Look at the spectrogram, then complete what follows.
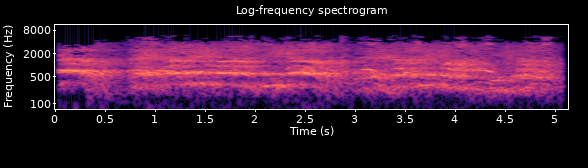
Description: Football Chants (Soccer Song); One Keano; Tottenham Hotspur Thfc

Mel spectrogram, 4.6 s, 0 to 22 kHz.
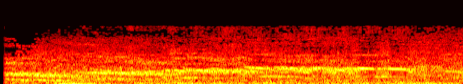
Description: Slower Football Chant (Soccer Song); Millwall, Millwall 2; Millwall Mfc

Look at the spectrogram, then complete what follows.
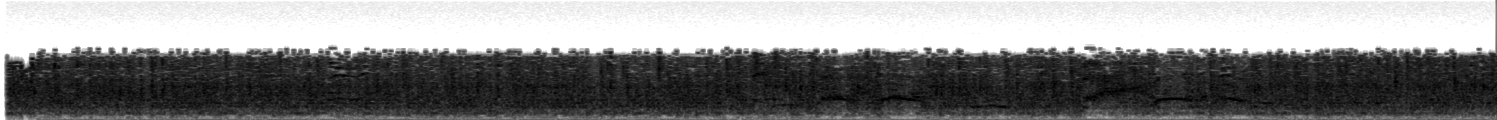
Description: Signs Indian Drinking Game; Thumper

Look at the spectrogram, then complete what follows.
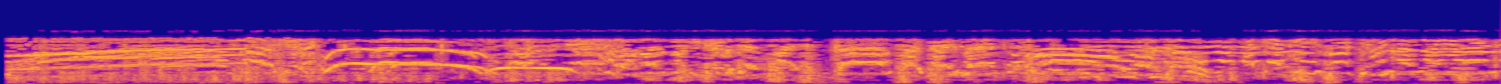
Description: Drinking Game; What The Fuck Drinking Game

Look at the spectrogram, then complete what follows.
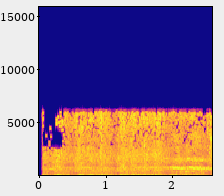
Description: (Clap) Everton, Football Chants; Soccer Songs

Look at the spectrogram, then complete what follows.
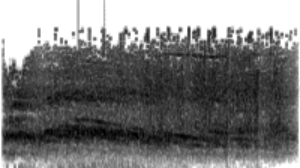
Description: Give Us A Wave, Football Chants; Derby County Dcfc

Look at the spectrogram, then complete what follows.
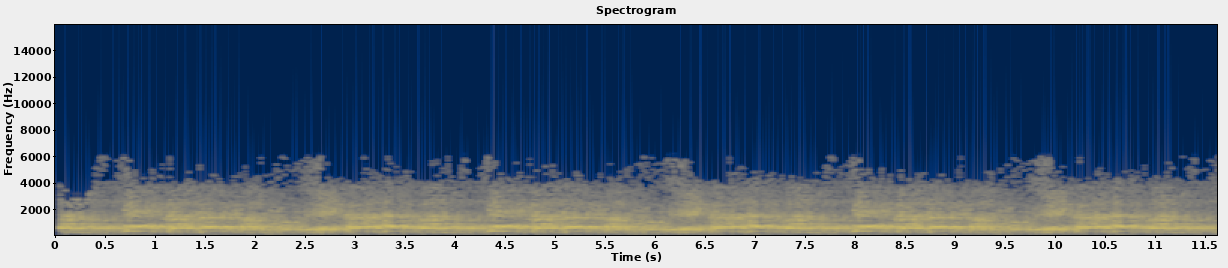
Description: Shit Ground, No Fans, Football Chants; Derby County Dcfc

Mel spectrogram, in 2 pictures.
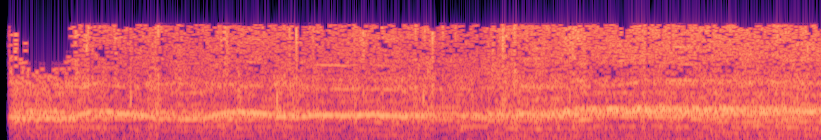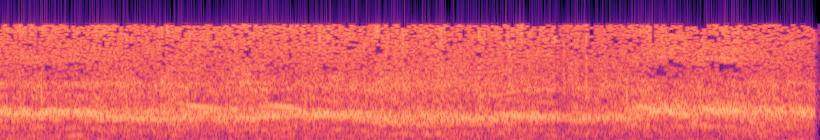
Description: Football Chants (Soccer Songs); Der, Der Blackburn; Blackburn Rovers Brfc

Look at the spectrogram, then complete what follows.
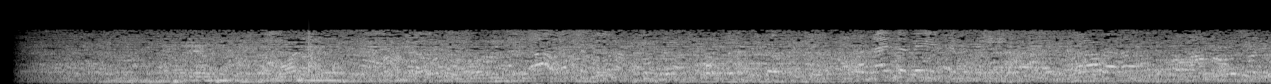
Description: Happy Birthday (Standard) Sung By Wait Staff

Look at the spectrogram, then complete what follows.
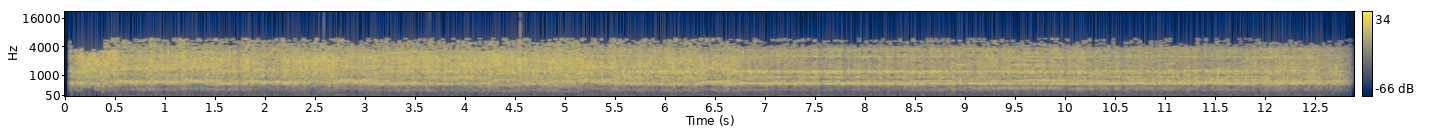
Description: Football Chant; Who's That Team They Call The Arsenal

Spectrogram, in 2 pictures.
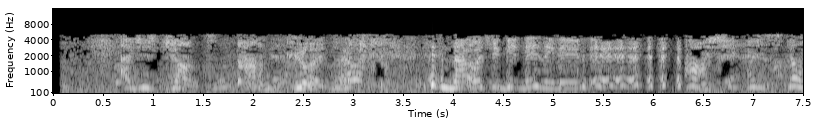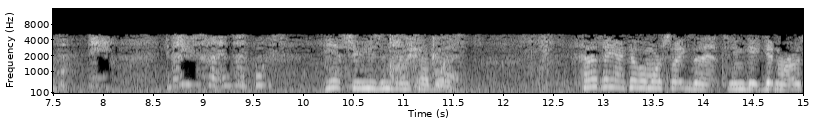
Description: Drinking Game; Viking Drinking Game; SCA Drinking Game

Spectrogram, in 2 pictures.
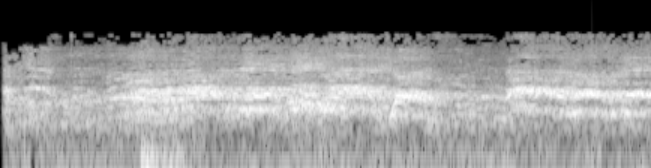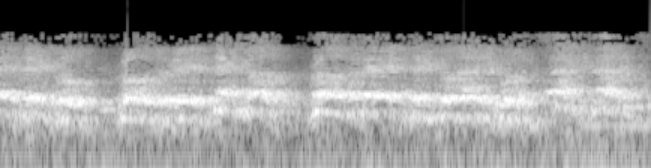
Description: Football Chants (Soccer Song); Rather Be A Dingle; Wolves; wolverhampton wanderers; fanchants

